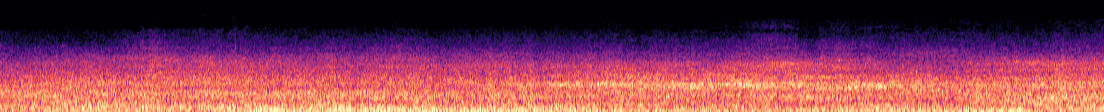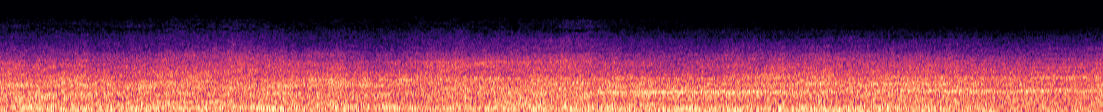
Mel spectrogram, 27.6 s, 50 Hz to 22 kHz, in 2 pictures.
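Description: Boeing 737-800's two CFM56 turbofan engines at takeoff thrust, a loud, steady noise as the jet rolls down the runway and lifts off.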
